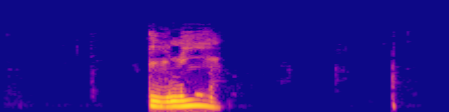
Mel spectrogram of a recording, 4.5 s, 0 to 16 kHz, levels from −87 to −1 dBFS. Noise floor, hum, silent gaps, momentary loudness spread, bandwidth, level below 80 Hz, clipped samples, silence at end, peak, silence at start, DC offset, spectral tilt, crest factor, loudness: -85 dBFS; none; none; 12 LU; 6.4 kHz; -56 dBFS; under 0.1%; 0.55 s; 0 dBFS; 1.5 s; under 0.1%; -9 dB/octave; 18 dB; -13 LUFS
